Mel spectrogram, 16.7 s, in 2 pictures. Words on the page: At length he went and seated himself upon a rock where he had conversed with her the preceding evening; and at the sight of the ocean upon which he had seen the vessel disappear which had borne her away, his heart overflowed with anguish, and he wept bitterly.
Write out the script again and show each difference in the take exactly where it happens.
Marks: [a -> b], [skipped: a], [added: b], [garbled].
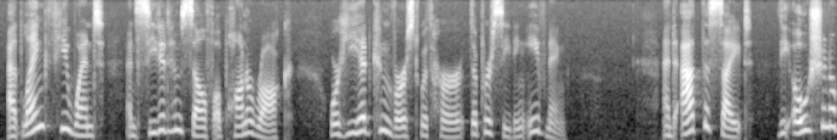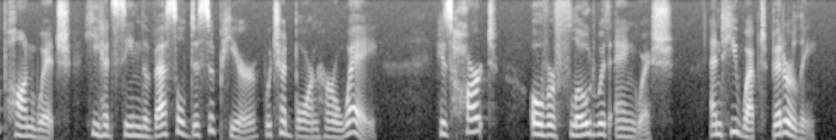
At length he went and seated himself upon a rock where he had conversed with her the preceding evening; and at the sight [skipped: of] the ocean upon which he had seen the vessel disappear which had borne her away, his heart overflowed with anguish, and he wept bitterly.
